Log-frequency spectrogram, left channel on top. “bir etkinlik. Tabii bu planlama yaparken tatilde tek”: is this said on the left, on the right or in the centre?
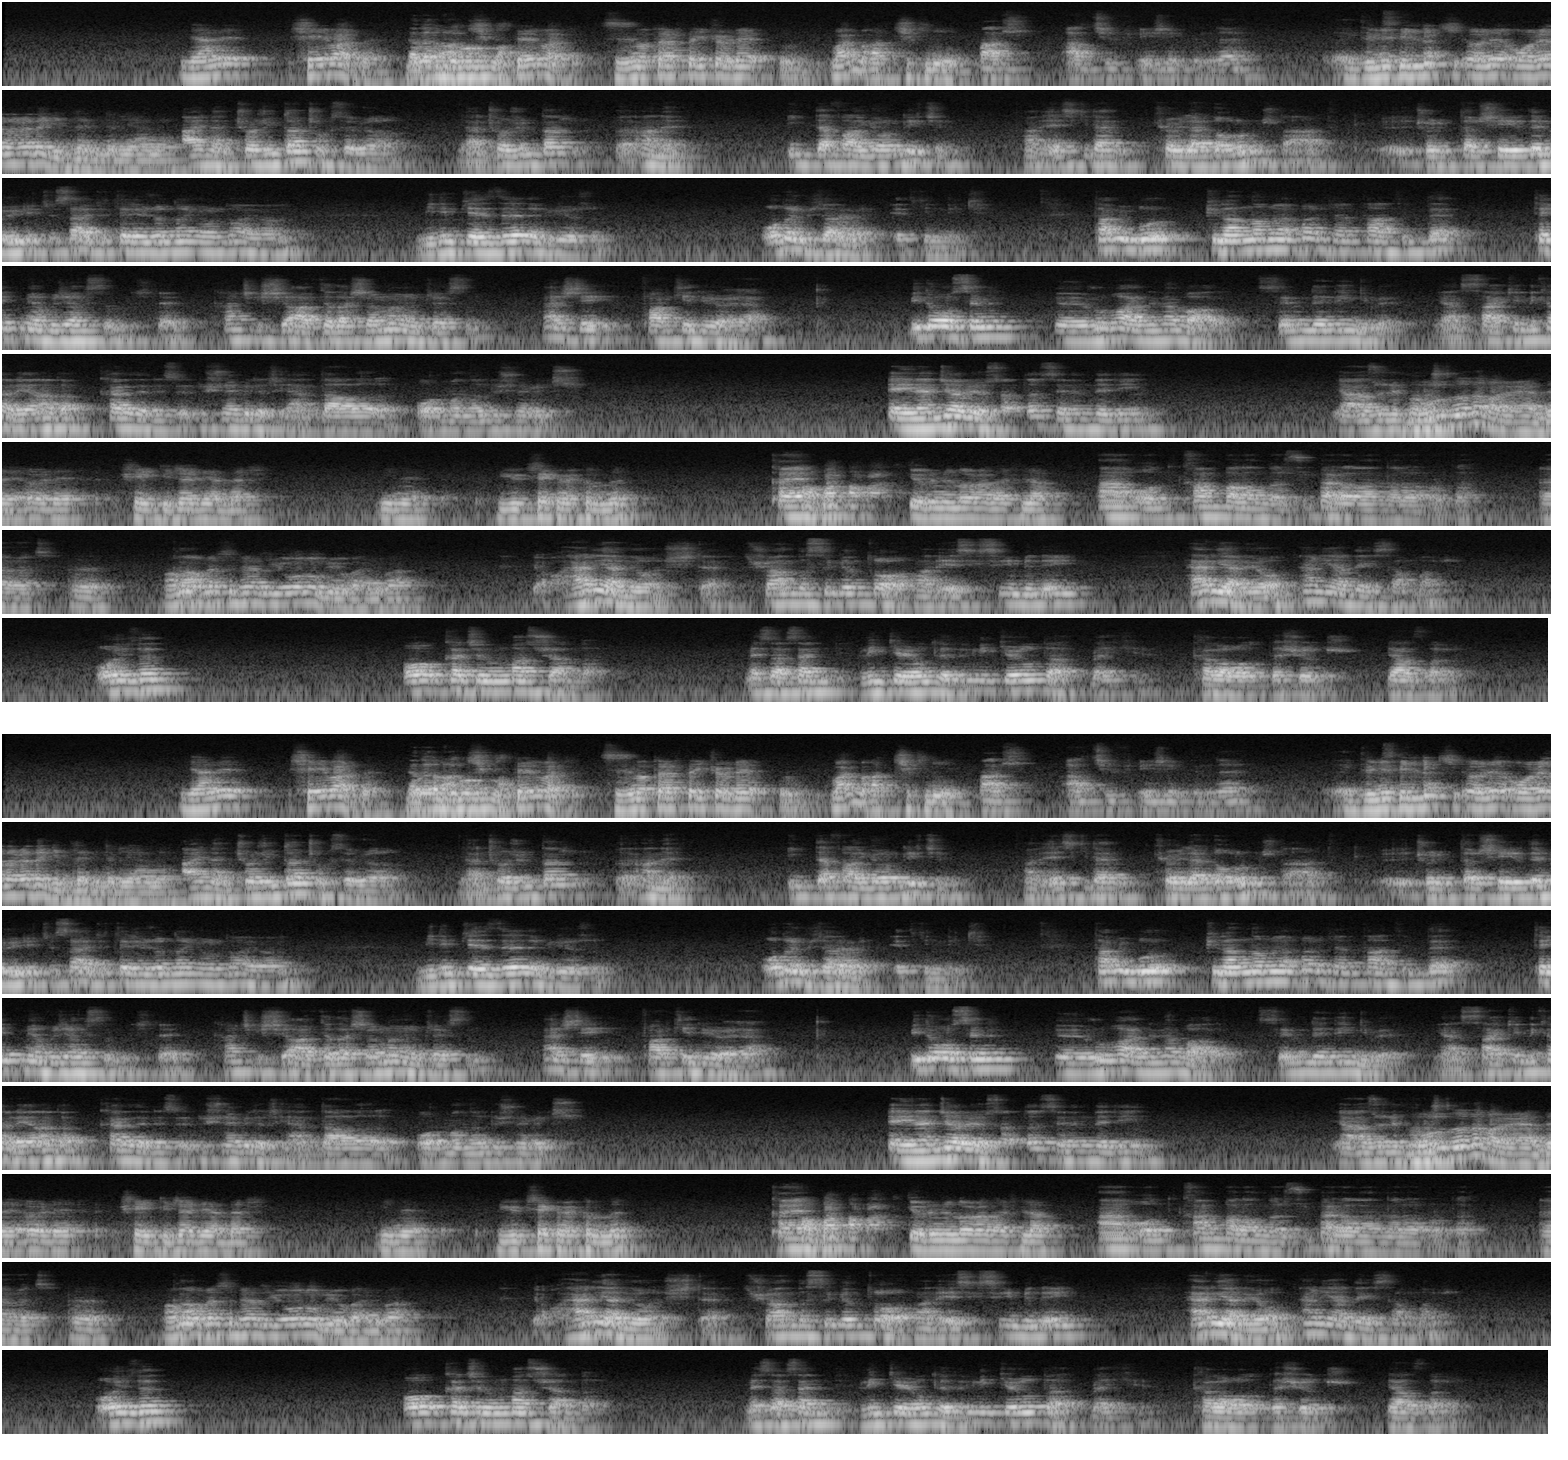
Centre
